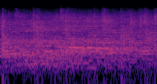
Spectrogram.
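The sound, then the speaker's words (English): An audience claps its hands in a steady, dense wash of applause that holds level throughout, with a murmur of crowd voices blended underneath. “I wish everybody would jump to your feet and clap your hands and shout hallelujah.”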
